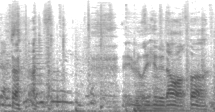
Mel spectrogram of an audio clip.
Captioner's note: chuckling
